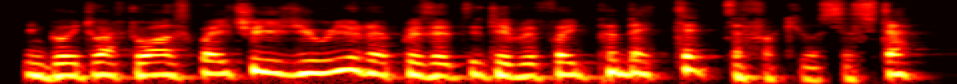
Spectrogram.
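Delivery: put-on loud Welsh accent from Cardiff. Doing one stop of a quick UK accent tour, in a Cardiff accent.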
